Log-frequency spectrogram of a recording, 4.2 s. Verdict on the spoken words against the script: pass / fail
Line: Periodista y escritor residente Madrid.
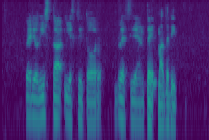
pass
